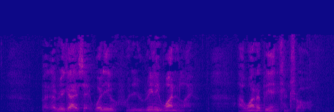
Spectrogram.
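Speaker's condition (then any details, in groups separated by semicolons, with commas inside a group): Parkinson's; hand tremor during talk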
